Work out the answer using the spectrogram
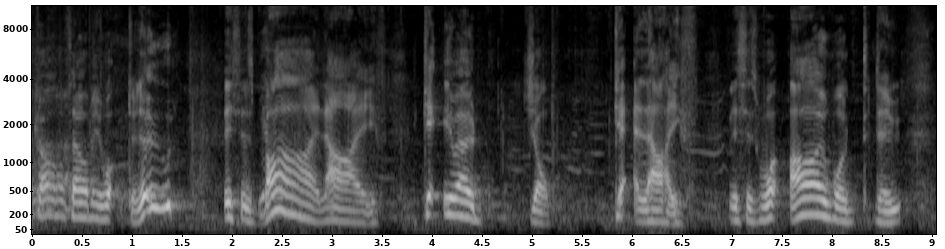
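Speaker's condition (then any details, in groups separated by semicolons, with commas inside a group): Down syndrome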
